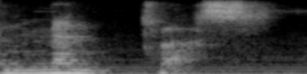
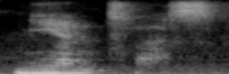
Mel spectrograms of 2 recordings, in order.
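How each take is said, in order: First: The first syllable sounds like men. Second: The first syllable sounds like myen. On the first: The speaker calls it wrong. "I think you said mentras" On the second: The speaker calls it right. "especially get those vowel sounds right"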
